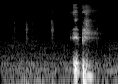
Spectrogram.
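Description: Gunfire in a video game: two sharp, punchy bursts in quick succession over a quiet background of faint clicks.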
